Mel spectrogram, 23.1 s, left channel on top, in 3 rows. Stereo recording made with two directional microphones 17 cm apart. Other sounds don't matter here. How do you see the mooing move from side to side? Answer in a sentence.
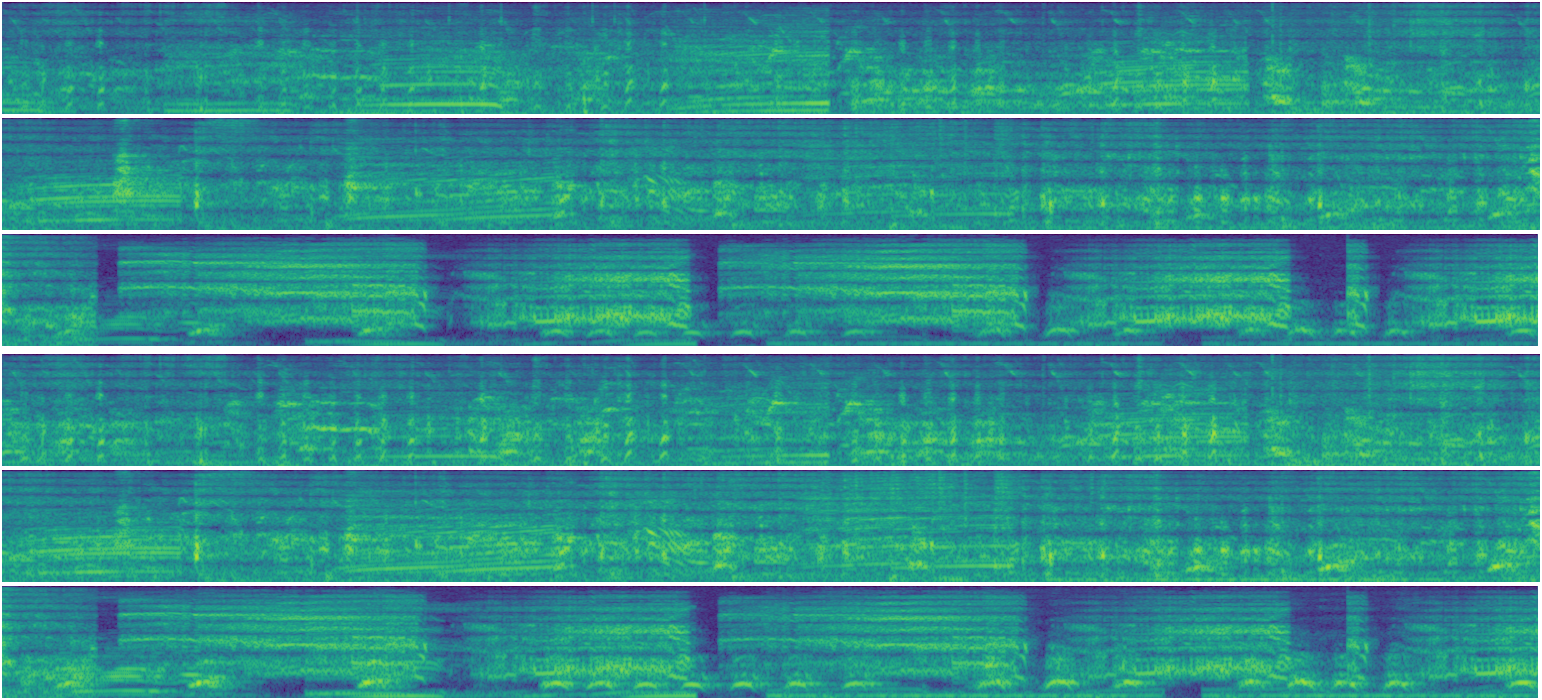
In this clip you hear the mooing go from the left side to the right.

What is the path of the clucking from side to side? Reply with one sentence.
In this clip you hear the clucking travel towards the left.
